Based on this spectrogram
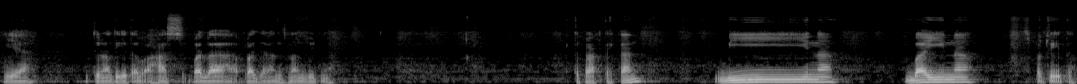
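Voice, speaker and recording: A man teaching how to read the Quran, drawing out example syllables slowly and then explaining calmly with some hesitant fillers. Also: rumbling low. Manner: slow drawn-out recitation examples alternating with calm explanation. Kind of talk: recorded reading lesson.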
